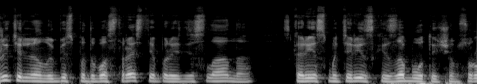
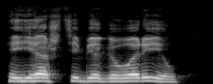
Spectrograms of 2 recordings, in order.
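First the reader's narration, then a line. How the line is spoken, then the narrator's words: Laughing. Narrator (Russian): Кранк захохотал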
